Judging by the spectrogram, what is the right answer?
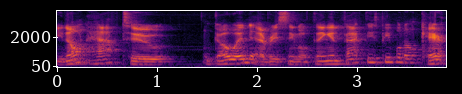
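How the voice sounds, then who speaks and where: Lively intonation marks a man's speech, with audible room echo around it. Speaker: sales trainer for insurance agents. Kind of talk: tutorial. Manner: fast.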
